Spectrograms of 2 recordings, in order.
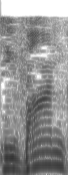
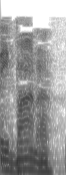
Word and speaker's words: Yvonne: It's Yvonne Craig. – Not Ivana. – Ivana Craig. It's Ivana Trump and Yvonne Craig.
